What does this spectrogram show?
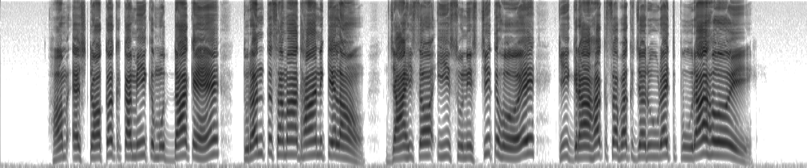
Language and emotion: Maithili, happy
